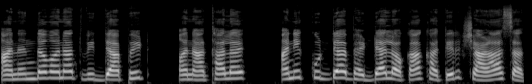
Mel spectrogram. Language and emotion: Goan Konkani, neutral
